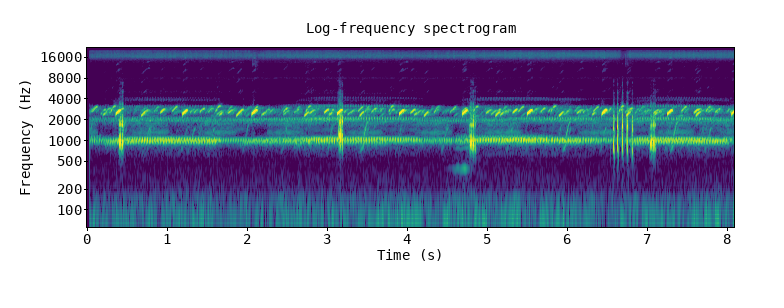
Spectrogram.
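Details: A grey foam-nest tree frog (Chiromantis xerampelina) gives short, harsh croaks and clicks over a dense, ringing chorus of frogs.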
